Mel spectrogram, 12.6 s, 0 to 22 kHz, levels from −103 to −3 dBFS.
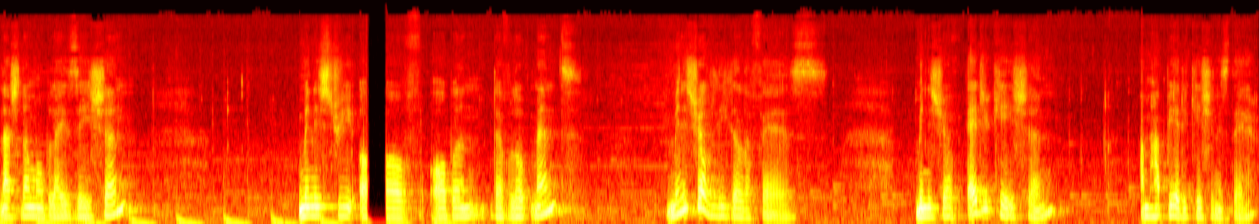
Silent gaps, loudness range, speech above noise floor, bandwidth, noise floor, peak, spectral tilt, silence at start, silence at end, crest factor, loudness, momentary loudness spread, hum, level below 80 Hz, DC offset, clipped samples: none; 3 LU; 27 dB; 16 kHz; -44 dBFS; -2 dBFS; -6.5 dB/octave; 0 s; 0 s; 18 dB; -18 LUFS; 20 LU; none; -38 dBFS; under 0.1%; under 0.1%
